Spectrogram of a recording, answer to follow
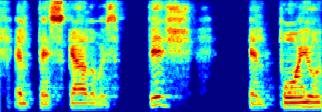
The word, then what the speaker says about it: pollo: El pollo, double L is pronounced like a Y, is chicken.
